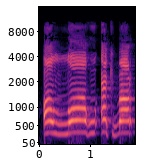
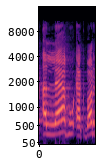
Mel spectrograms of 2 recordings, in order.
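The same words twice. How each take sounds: First: Slow "Allahu Akbar" with a dark "law"; correct heavy lam. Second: "Allahu Akbar" with a thin "al-laah" as in "lad"; quick "Allahu Akbar", front vowel in Allah; mock-wrong "Allahu Akbar", l too light; wrong light lam. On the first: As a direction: draw out a round, thick "Allah" in "Allahu Akbar". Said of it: "You don't say, Allahu Akbar". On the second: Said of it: "No, you sound crazy". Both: Shown as a demonstration.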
